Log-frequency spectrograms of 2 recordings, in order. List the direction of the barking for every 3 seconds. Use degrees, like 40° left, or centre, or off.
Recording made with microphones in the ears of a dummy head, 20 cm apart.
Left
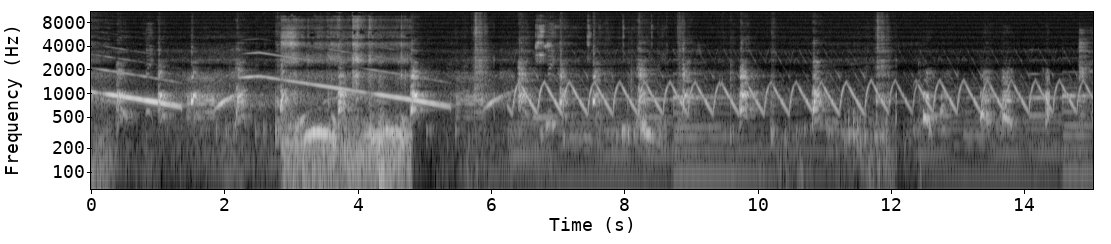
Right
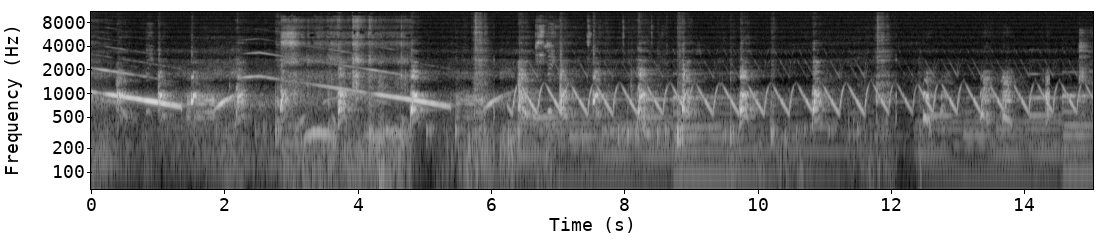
10° left, 20° right, 50° right, 10° right, 10° left.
